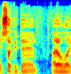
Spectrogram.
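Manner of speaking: put-on tough-guy swagger, loud and slow. Act out what a man who compliments others off camera would say on camera, a put-on tough-guy act. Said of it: "Tyler may sound like a may act like a tough guy on camera".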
